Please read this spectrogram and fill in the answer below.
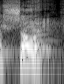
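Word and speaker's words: Zoe (ζωή): Y las dos palabras griegas y la vida de Dios o vida eterna se pronuncia Zoe, Z-O-E, Zoe, vida.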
